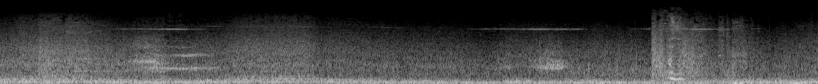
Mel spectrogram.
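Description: Car tyres squeal on a tight turn.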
